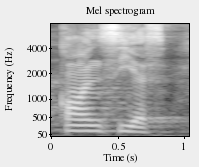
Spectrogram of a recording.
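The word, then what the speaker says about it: conscious: तो सी ओ एन को हम पढ़ेंगे कौन और सी आई ओ यू एस को पढ़ेंगे सीएस। ये लिखा है कॉन्शियस।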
